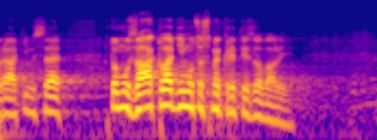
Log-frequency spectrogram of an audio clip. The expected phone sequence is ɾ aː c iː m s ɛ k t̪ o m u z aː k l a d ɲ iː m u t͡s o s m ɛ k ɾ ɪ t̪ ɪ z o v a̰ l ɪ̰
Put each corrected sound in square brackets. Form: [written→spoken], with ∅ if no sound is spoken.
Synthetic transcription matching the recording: ɾ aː c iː m s ɛ k t̪ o m u z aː k l a d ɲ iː m u t͡s o s m ɛ k ɾ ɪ t̪ ɪ z o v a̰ l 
